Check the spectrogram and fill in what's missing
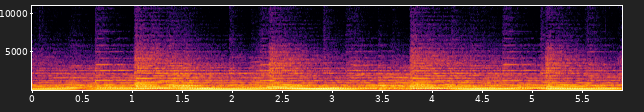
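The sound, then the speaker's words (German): Several church bells of the Church of St. Sebastian in Hart, Vorarlberg, peal together at noon in a dense, continuous ringing, their overlapping strikes and sustained harmonic tones filling the space loudly and steadily, with no voices present. “Sie hören die Glocken der Kirche zum heiligen Sebastian in Hart in Vorarlberg.”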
